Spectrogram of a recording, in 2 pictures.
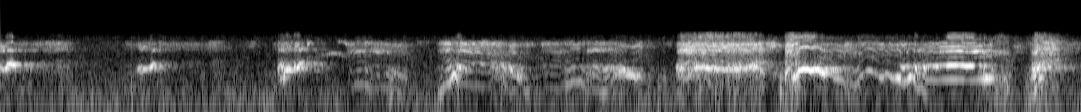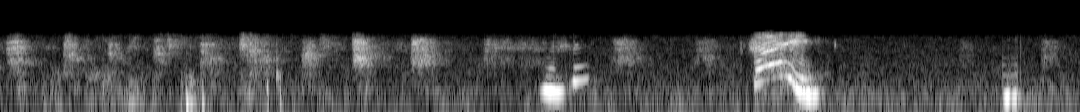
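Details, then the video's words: A bull terrier that its owner says sings for them makes drawn-out, wavering yowls and yips that rise and fall like singing. "singing bull terrier"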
